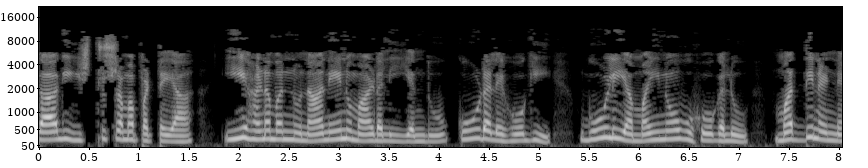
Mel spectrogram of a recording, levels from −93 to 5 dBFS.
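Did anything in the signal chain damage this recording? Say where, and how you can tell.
Yes, the codec stage. The whole speech clip has nothing above 11.3 kHz, with a watery, swirly quality and smeared attacks. That's likely heavy MP3 compression, consistent with a starved bitrate around 32 kbps, where the encoder chops treble and lets weak components flicker.

There's also pre-echo from that same codec: a short hiss arriving just before sharp onsets at 0.55–0.59 s, 0.99–1.02 s and 1.18–1.20 s, each about 30–37 ms. Quantisation noise spread across the transform block leaks into the quiet gap ahead of each attack.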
